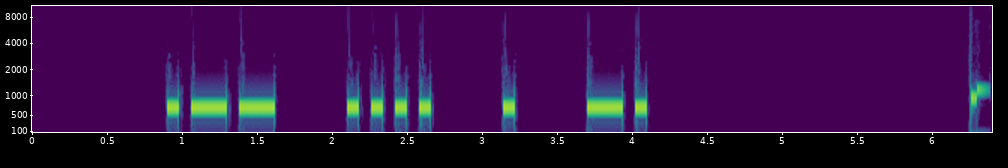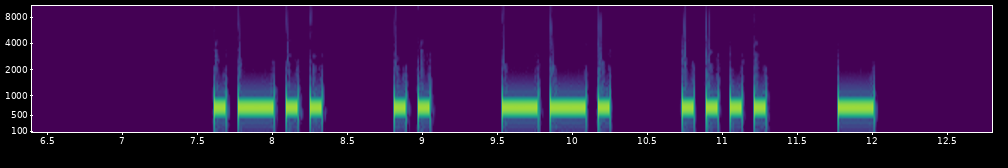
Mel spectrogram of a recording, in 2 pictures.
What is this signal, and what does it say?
Morse code, heard as a keyed tone, about 15 wpm, spaced as for 11 wpm, 690 Hz. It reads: WHEN LIGHT
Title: 2x Character Spacing - Top 300 Words - 15wpm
